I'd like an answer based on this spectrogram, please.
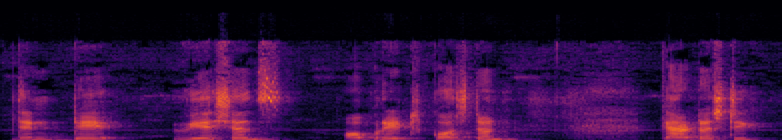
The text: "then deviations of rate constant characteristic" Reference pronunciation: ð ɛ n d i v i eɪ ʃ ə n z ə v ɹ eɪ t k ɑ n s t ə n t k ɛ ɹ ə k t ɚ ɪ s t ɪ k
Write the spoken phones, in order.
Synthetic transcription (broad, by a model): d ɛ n d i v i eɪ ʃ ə n s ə p ɹ eɪ t k ɑ n s t ə n t k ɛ ɹ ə k t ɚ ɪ s t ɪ k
